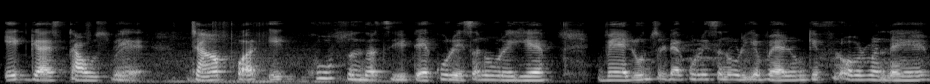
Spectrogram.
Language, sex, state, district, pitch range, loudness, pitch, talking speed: Hindi, female, Punjab, Pathankot, 185-225 Hz, -19 LUFS, 200 Hz, 160 wpm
